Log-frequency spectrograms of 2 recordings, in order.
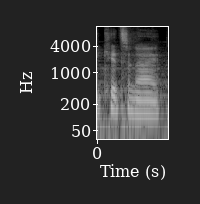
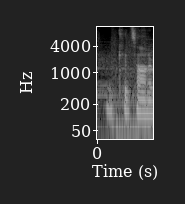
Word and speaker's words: Kitsune: It's meant to be Kitsune. But I started loving Kitsana because of how you say it.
